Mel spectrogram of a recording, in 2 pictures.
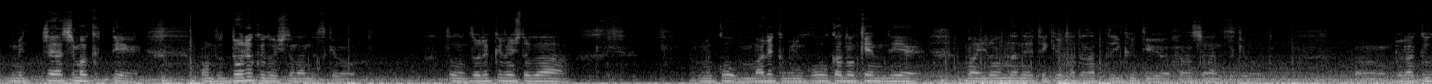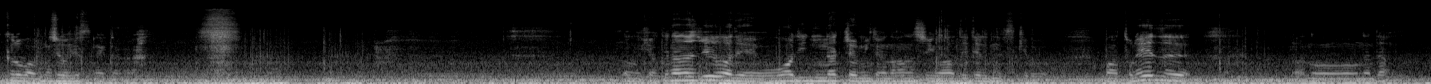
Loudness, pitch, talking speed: -27 LUFS, 135 Hz, 270 characters per minute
